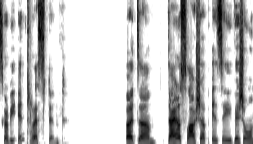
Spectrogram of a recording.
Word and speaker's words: Diona: I thought it was Diana's Flower Shop, but it's actually, Diona's Flower Shop, which the only way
